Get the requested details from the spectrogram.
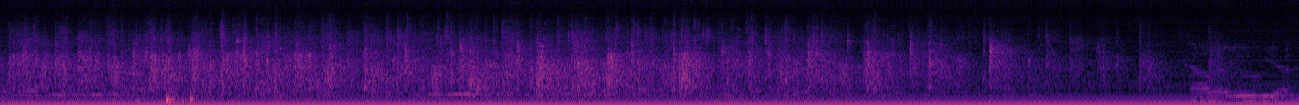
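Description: A church audience claps their hands unto the Lord, a dense, steady patter of many overlapping claps running the whole time over a low electrical hum.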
